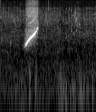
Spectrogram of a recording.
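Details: Grey francolin uttering one short, bright whistle rising steeply in pitch, followed by faint low rumbling.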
